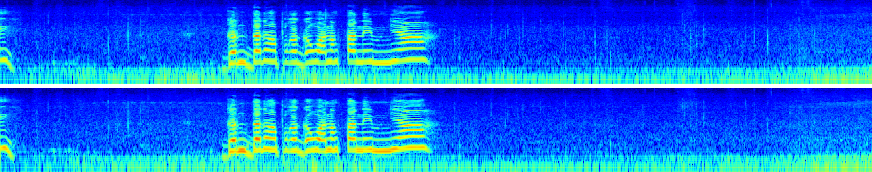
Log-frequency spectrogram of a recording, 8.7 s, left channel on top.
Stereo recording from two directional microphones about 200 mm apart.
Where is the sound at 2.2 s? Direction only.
15° right (ahead or behind).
